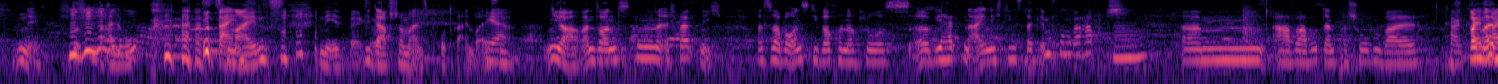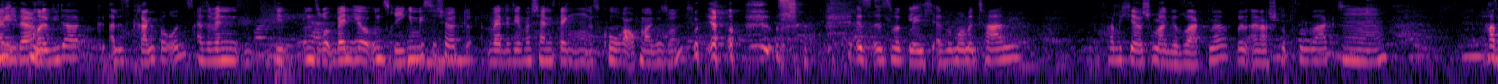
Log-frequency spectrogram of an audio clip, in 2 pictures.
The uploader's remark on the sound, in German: Wir sitzen im Café und haben technische Schwierigkeiten galore.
